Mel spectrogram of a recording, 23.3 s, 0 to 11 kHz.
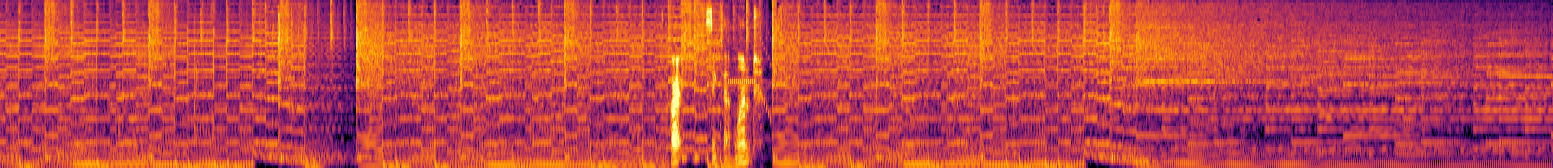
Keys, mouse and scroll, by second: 9.4 middle click, 10.7 middle click.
